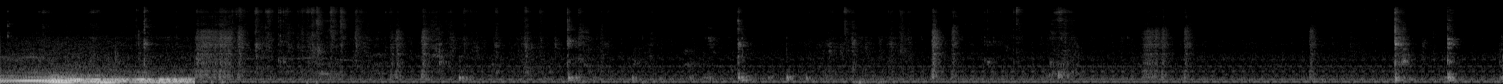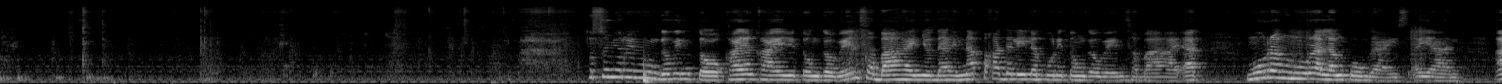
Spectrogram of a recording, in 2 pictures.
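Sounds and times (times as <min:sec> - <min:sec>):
steady low hum: 0:00.0 - 0:30.0
chewing: 0:02.5 - 0:10.9.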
